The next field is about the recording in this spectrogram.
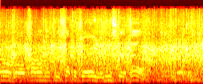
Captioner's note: some Applause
